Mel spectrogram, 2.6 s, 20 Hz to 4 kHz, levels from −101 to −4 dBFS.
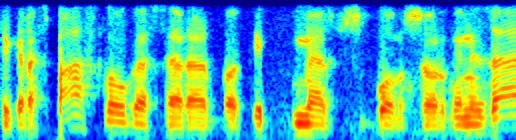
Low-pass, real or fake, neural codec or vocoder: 3.6 kHz; real; none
